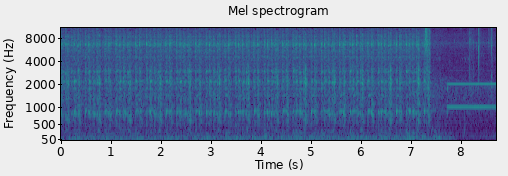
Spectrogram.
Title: 6.0 no start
